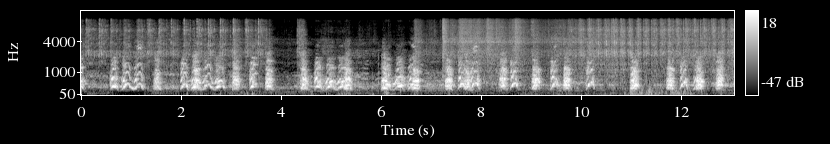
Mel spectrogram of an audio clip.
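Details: Saint Bernard and Caucasian dogs barking aggressively, a fast, almost continuous string of sharp barks several per second, briefly dipping quieter around the middle before resuming.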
